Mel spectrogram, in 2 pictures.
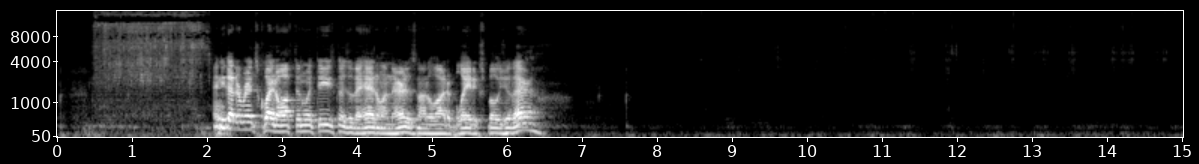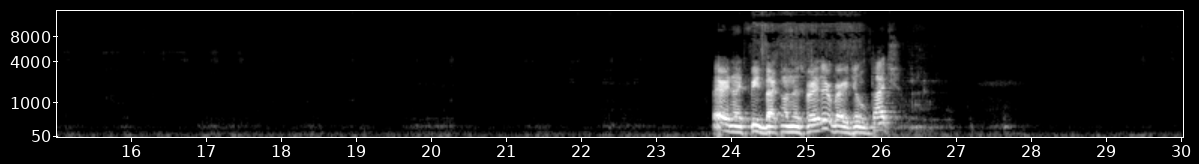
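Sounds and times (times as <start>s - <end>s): razor scraping stubble: 8.3s - 26.7s, 28.6s - 30.0s.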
